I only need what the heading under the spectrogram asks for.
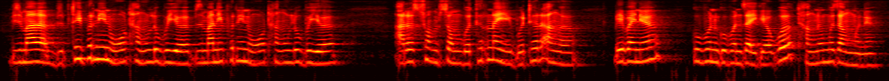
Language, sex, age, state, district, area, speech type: Bodo, female, 45-60, Assam, Kokrajhar, rural, spontaneous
